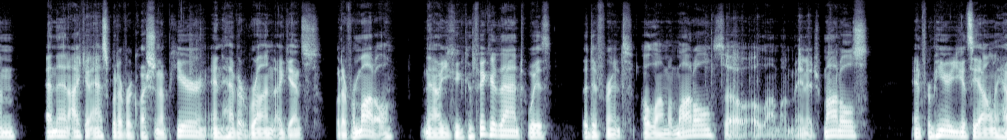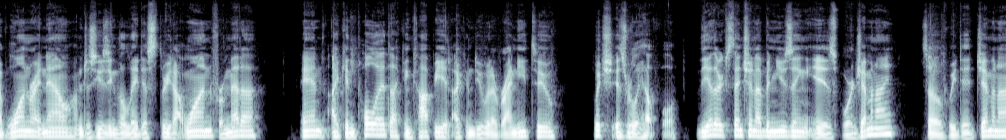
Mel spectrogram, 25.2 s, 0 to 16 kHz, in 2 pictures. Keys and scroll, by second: 0.7-1.8 typing, 2.4 alt+BackSpace, 5.1 BackSpace, 5.9 super+k, 7.8 Escape, 8.6-9.9 typing, 10.0 Down, 10.4 Return, 16.2 super+k, 17.0 Down, 18.2 Up, 19.4 Escape, 20.0 BackSpace, 21.1 BackSpace, 23.9-24.7 typing.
